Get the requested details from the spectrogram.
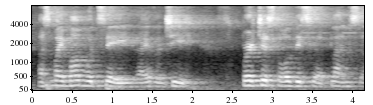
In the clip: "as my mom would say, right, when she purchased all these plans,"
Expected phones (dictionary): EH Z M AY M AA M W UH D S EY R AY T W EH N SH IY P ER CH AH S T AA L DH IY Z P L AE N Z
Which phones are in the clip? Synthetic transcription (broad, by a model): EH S M AY M AA M W UH D S EY R AY T W EH N SH IY P ER CH AH S T AA L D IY S P L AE N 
